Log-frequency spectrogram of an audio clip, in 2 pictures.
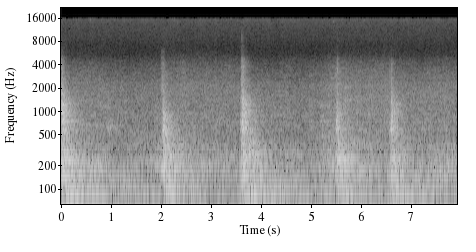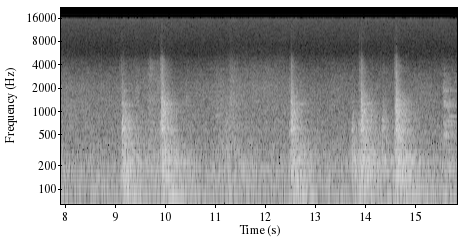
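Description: Heavy thuds of a rough sea pounding a cross-channel car ferry's steel bow, heard from inside the anchor chain locker: a dozen or so hollow booming impacts at uneven intervals of one to two seconds, over a steady low drone of the ship.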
